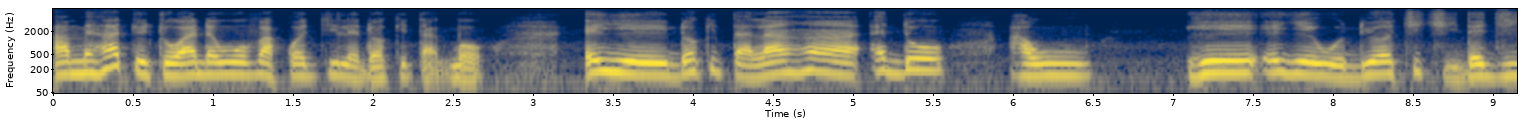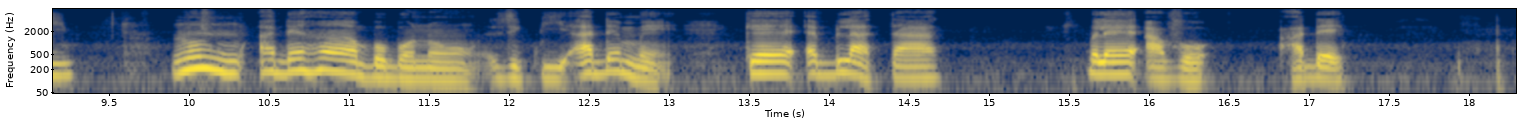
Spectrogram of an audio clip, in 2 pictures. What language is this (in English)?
Ewe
